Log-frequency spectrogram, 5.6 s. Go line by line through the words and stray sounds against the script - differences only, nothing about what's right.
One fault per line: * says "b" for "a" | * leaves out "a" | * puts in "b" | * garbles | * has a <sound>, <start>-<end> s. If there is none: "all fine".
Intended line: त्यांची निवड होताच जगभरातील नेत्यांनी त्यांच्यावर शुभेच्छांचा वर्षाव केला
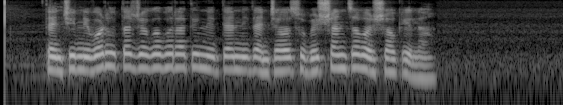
all fine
